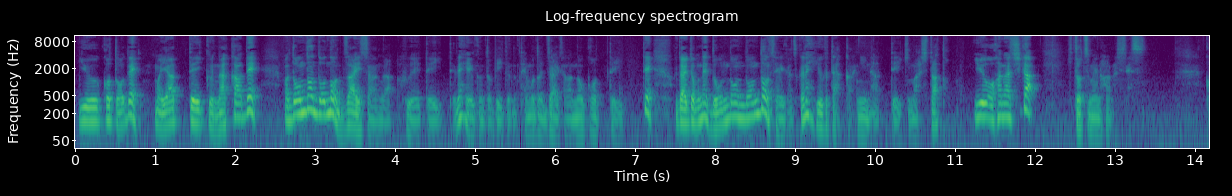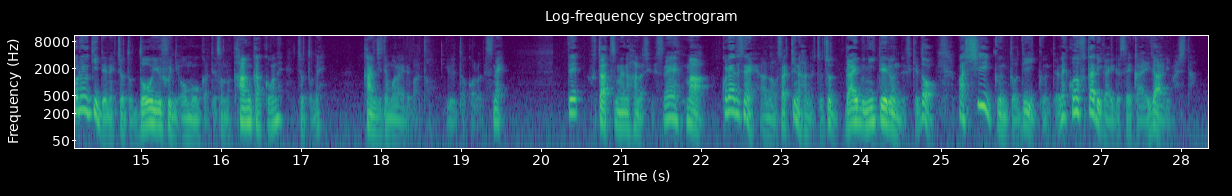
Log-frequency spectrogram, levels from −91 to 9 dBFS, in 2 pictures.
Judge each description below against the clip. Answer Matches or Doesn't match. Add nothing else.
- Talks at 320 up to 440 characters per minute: Matches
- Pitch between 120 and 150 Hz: Matches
